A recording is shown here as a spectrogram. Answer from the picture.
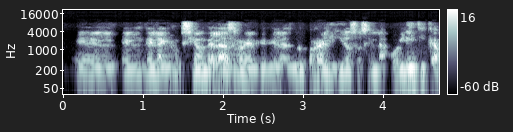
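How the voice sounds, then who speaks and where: A man speaks with a very deep, low pitch. His pace is moderate, and his pitch varies in an ordinary way. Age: 60s. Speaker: scholar of integral thought. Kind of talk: casual conversation. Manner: halting.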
